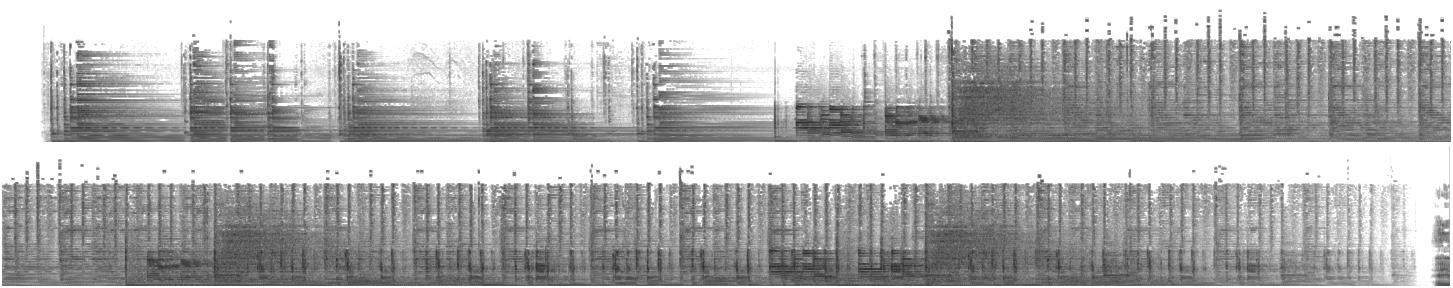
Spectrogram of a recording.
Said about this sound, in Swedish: Och vad, vad var det vi hörde där i början? Var det... det där var ett eh, utdrag ur låten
